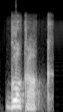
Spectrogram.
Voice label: "gorcock", Indian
